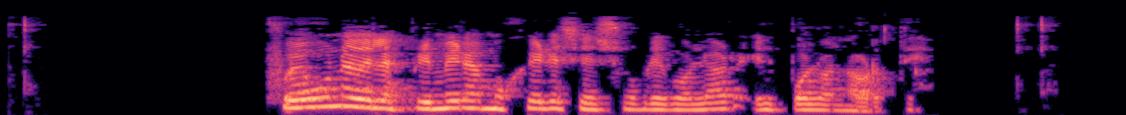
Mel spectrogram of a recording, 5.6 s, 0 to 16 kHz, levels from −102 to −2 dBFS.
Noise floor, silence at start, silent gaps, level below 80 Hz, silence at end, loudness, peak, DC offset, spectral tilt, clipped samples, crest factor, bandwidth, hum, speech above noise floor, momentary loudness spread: under -90 dBFS; 1.35 s; none; -70 dBFS; 1 s; -22 LUFS; -6 dBFS; under 0.1%; -5.5 dB/octave; under 0.1%; 18 dB; 9.2 kHz; none; over 69 dB; 12 LU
